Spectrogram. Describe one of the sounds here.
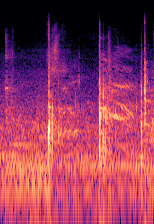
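A tennis ball is struck hard with a racket.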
